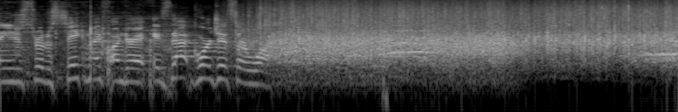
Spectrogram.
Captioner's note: audience applauds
